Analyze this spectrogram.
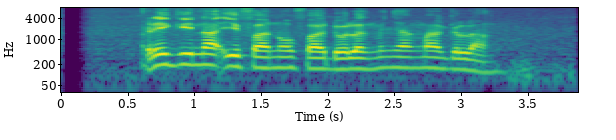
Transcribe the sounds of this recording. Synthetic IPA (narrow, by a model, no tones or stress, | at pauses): reɡinaʔifanofadolanməɲaŋmaɡəlaŋ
